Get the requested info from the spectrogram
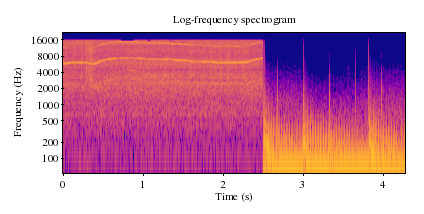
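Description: High-pitched whine of a dentist's drill sound effect, slightly wavering, that cuts off abruptly about two and a half seconds in. Music with a deep steady bass and a regular beat then takes over.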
